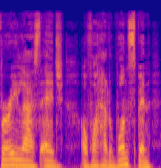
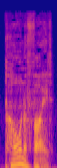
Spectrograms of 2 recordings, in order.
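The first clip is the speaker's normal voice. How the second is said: ordinary delivery, nothing marked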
